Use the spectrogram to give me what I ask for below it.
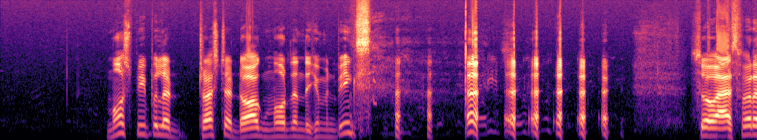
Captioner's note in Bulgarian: Двамата се смеят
